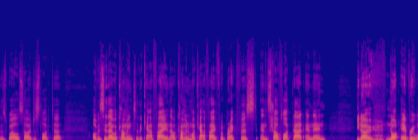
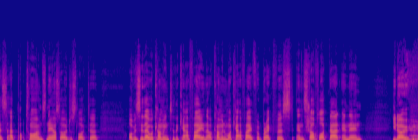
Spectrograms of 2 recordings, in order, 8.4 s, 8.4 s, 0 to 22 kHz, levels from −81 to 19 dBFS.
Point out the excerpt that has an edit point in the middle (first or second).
second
